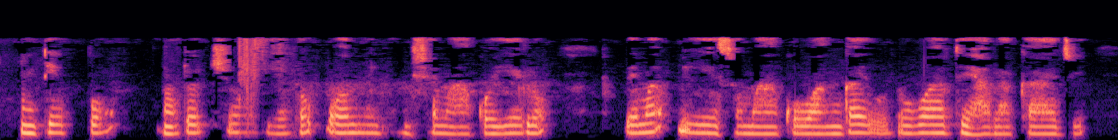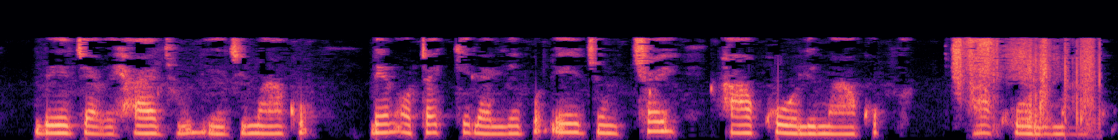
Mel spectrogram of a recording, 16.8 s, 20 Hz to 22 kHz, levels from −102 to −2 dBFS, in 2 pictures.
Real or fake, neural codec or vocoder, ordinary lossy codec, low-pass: real; none; MP3, 32 kbps; 7.2 kHz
